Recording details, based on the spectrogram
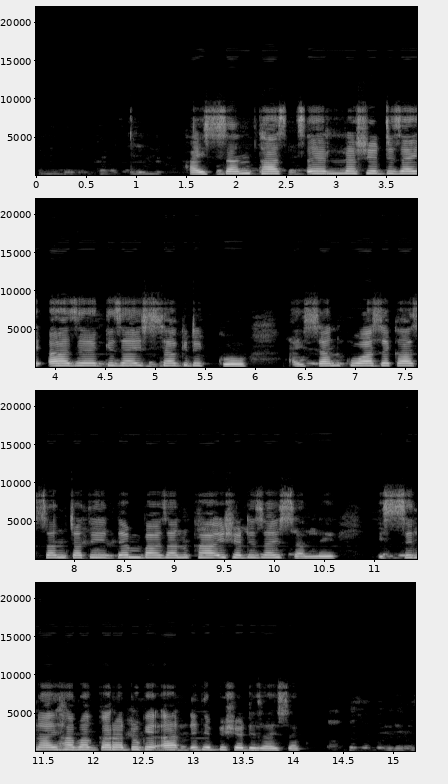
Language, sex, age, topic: Gamo, female, 25-35, government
